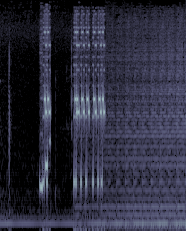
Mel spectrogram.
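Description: Transceiver ringing in the Phoenix Wright: Ace Attorney – Justice for All video game: a short electronic chirp followed by a quick series of four bright, clipped trill bursts over a steady background music hum.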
